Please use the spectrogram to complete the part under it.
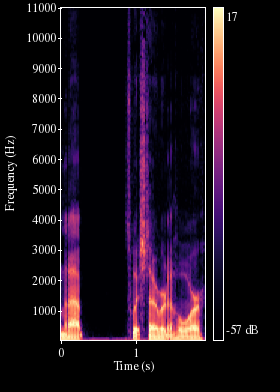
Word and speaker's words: Hoar: Hoar Construction, it's pronounced Hoar, and it is spelled H-O-A-R.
